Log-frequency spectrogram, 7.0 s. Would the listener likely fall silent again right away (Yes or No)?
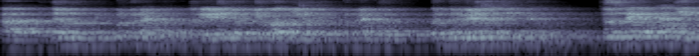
Yes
